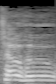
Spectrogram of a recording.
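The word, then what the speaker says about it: תֹהוּ: that right there but he says that it's pronounced toou right is chaos Wilderness waste confusion a place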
